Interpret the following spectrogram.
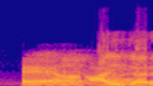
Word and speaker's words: ICAR: आई कार, इसको आई कार पढ़ते हैं, ICAR भी आप पढ़ सकते हैं, in general it इज प्रोनाउंसिएटेड एज आई कार, Indian council of agriculture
